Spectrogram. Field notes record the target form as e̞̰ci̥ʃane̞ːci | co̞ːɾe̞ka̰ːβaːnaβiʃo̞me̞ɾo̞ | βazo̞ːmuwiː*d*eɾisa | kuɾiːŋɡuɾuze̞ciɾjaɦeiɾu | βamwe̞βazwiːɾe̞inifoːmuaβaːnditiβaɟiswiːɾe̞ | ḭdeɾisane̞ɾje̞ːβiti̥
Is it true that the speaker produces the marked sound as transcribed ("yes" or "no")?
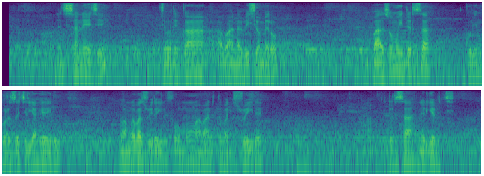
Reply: yes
